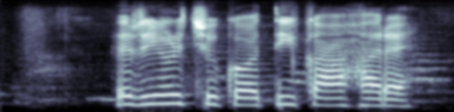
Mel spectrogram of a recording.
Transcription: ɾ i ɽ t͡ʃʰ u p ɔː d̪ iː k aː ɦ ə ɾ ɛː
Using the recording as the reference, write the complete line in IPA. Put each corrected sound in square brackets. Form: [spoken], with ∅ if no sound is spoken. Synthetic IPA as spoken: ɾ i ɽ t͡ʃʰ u [k] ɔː [t̪] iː k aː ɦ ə ɾ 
